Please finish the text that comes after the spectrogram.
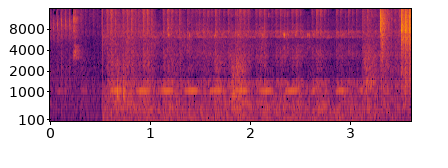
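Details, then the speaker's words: Classic car distributor on test with a high-energy electronic ignition upgrade kit, spark jumping a wide gap over a steady motor hum: fast, even, crisp snapping. Strong ignition spark. "oh that's a big gap and it's a strong spark still it's still jumping"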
